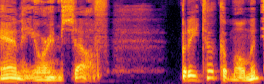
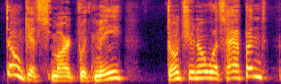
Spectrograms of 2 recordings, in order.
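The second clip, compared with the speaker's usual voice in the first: high, scolding diva voice; indignant artiste; 14 semitones higher than usual. A narrator's reading. Artiste telling off a flippant David, indignant. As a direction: scold him in a high, outraged voice.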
